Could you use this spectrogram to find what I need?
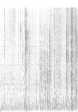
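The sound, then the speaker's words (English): An envelope holding a letter is torn open, giving a few quick, faint rips and crinkles of paper with no other sound. “There's the sound of the envelope opening.”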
